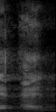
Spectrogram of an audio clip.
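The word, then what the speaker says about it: ऐं: सबसे पहले ऐन, इसका उच्चारण सही कीजिए। बहुत लोग एंग बोलते हैं जो एकदम अशुद्ध है बिल्कुल। बहुत लोग हनुमान जी का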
